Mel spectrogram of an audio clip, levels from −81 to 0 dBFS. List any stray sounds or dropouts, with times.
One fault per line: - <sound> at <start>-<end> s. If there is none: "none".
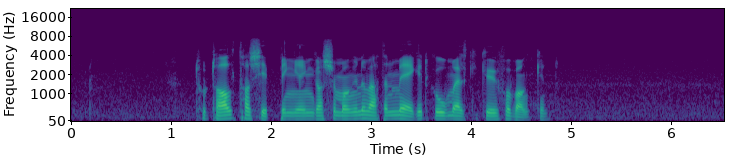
none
